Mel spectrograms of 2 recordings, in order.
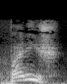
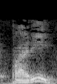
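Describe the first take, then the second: First: The name ends with a zh sound. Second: The name ends with a vowel. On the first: This is the established historical form. "мы произносим и пишем «Париж»" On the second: This is the form transcription rules would give. "а не «Пари», как опять-таки следовало бы"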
